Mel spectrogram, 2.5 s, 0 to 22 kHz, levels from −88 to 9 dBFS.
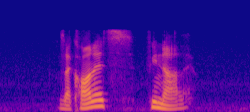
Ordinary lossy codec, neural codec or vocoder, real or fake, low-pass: none; none; real; 7.2 kHz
